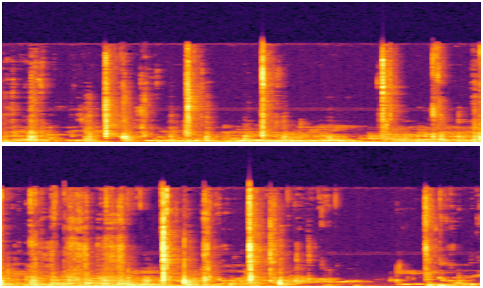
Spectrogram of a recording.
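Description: Close-up chewing of raw carrot slices: irregular crisp crunches and wet mouth clicks, several a second, with a brief lull near the end.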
